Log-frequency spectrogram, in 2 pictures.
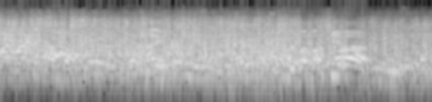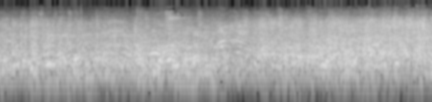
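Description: A crowd of men and women shout and cheer outdoors.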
